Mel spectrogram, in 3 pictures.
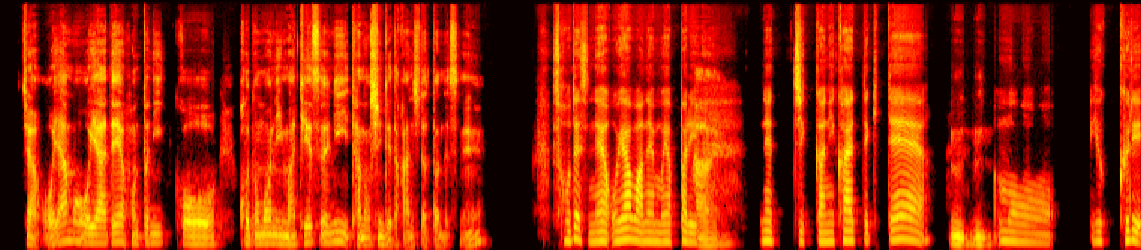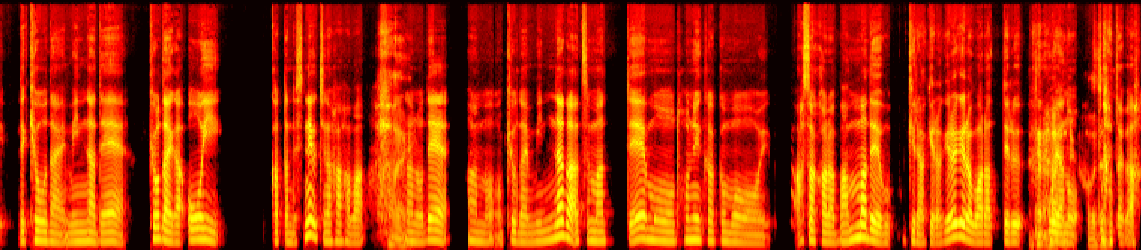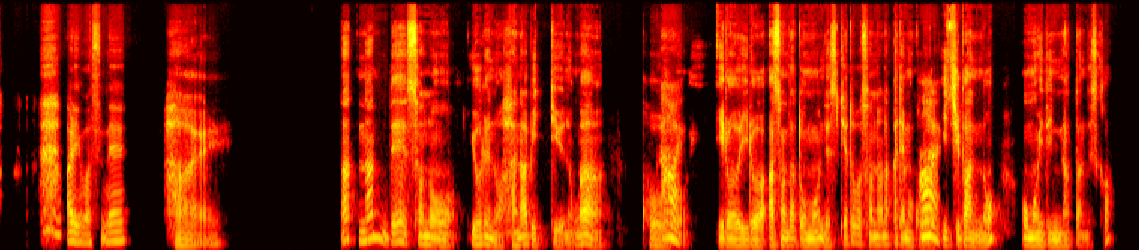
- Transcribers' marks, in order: laughing while speaking: "なるほど"; laughing while speaking: "姿がありますね"
- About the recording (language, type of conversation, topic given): Japanese, podcast, 子どもの頃の一番の思い出は何ですか？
